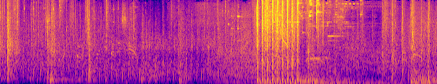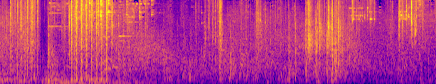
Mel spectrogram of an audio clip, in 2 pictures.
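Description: Machine gun fire in the Battlefield video game, loud rapid bursts and dense volleys of shots on and off throughout, with other battle noise in between.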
